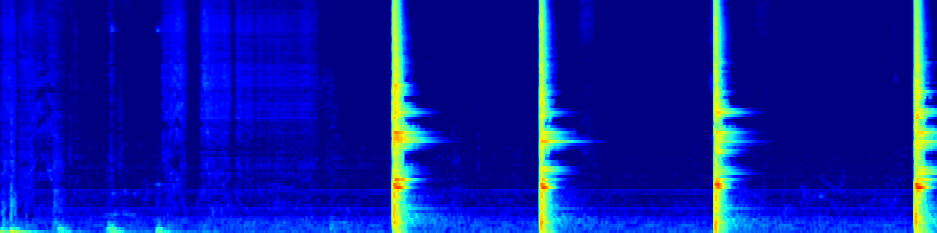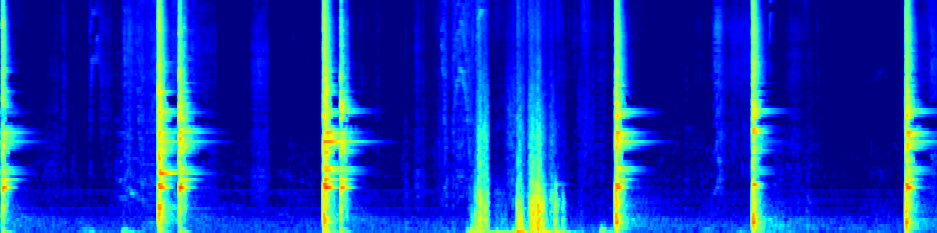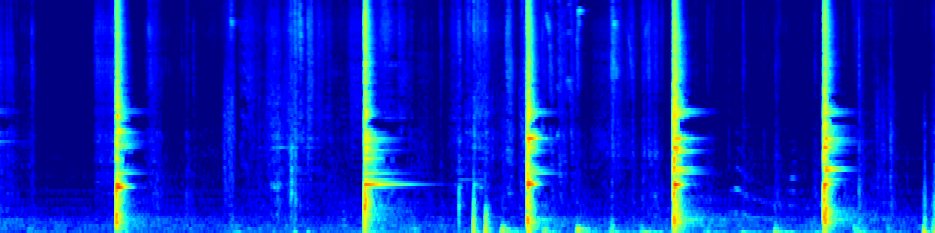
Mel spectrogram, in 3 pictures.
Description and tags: Raw audio I used for a Ren-Faire anvil sound. (In the final version, I dropped the pitch.)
